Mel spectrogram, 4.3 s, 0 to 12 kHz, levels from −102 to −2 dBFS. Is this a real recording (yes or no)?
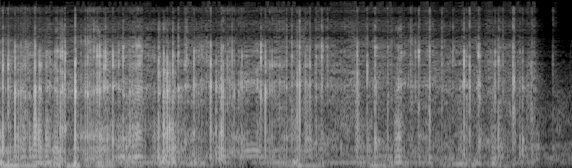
no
